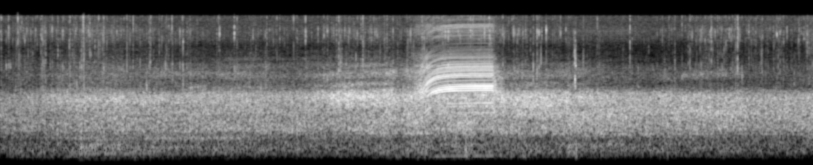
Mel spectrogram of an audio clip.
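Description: Steady hiss of rain and wet snow falling on pavement. About four seconds in, a brief high tone rises in pitch and lasts about a second, then stops.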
